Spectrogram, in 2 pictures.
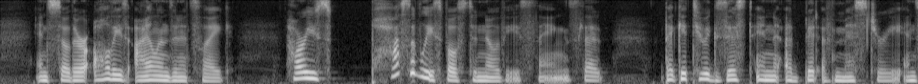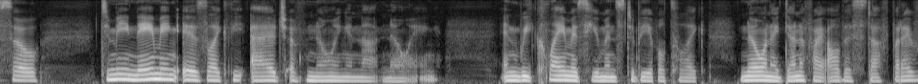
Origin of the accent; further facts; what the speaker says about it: Alaska, United States; growing up in Southeast Alaska, naming was brought early to me.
